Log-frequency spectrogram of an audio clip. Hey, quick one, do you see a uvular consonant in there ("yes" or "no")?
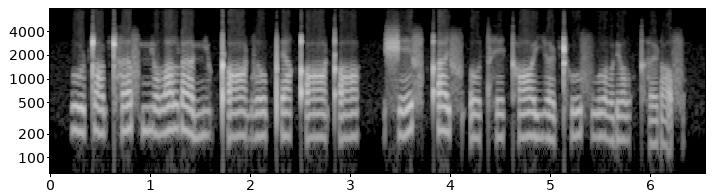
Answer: yes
